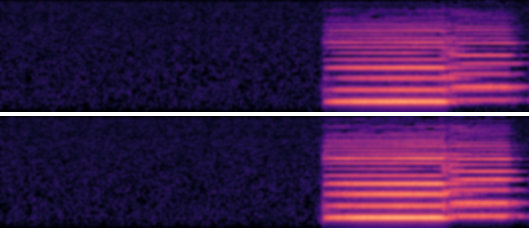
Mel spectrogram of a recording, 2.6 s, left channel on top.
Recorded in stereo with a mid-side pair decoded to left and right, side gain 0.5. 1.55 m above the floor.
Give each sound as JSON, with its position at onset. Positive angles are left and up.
{"t": 1.6, "sound": "a violin", "azimuth_deg": -50, "distance_m": 0.8}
